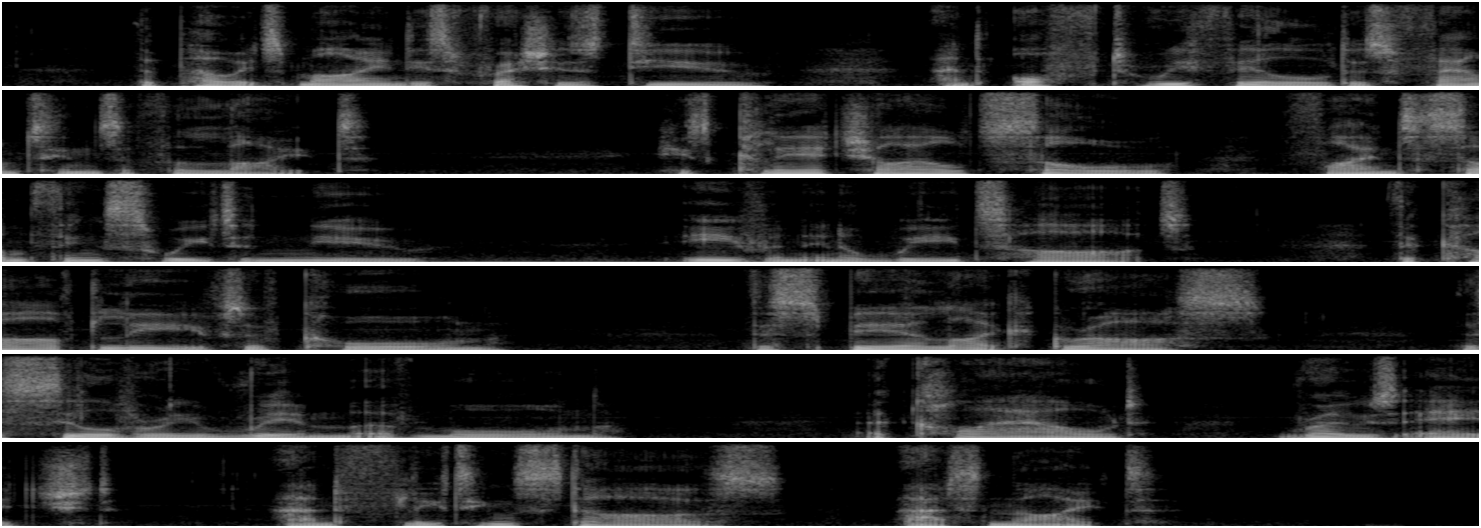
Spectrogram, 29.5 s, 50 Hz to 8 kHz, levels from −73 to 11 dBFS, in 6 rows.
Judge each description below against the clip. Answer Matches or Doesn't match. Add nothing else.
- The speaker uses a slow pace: Matches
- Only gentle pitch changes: Doesn't match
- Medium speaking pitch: Doesn't match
